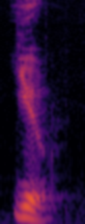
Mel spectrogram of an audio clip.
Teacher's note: my lips become rounded and protrude forward significantly. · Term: lip rounding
